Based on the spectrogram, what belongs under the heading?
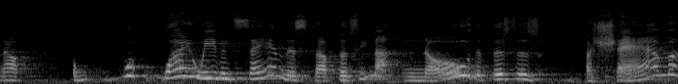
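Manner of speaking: high, indignant disbelief; incredulous. Retold or imitated. Pastor voices his shocked thought at the royal couple, high and indignant. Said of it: "And I thought".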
